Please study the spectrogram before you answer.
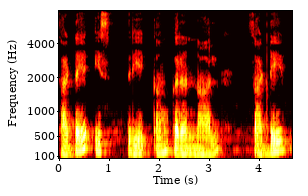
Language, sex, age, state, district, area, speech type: Punjabi, female, 60+, Punjab, Jalandhar, urban, spontaneous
